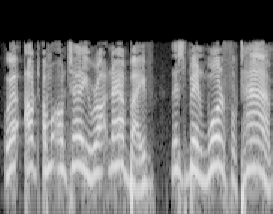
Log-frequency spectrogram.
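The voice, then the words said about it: Imitates another person's voice and accent. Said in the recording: “everyone who's around him starts talking like him ... this weird Babe Winkleman accent”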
